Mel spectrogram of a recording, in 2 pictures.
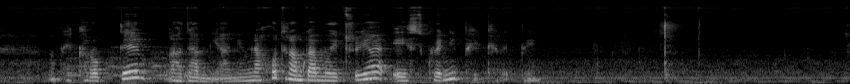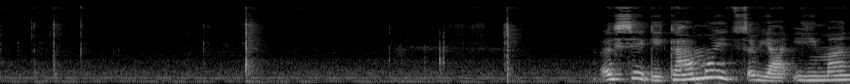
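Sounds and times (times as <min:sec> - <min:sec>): faint steady hum: 0:00.0 - 0:17.0
cards being shuffled: 0:05.9 - 0:07.2, 0:08.3 - 0:11.6, 0:12.3 - 0:13.8.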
